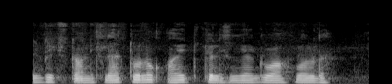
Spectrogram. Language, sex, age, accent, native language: Uzbek, male, 18-24, Namangan, Uzbek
